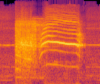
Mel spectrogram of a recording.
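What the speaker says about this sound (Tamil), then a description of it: "கைஸ் பூனை சவுண்டு போடுறாங்க கைஸ்" A cartoonish cat meow from the mobile game Pikabuu: one drawn-out, rising-then-falling mew lasting about a second and a half, loud and close, with no talking over it.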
